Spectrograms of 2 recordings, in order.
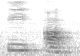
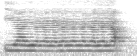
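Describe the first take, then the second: First: The two vowels are said slowly and apart. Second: The vowels are said quickly, gliding together.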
